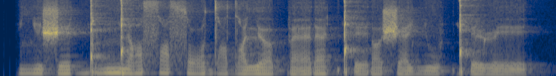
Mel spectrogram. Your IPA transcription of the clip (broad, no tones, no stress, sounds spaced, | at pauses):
ʎ i ʃ e ɡ͡ǃ u ŋ͡ǃ i sˤ e sˤ o d u dˤ o lʲ ɒ p æ ɾ æ ǃʼ e ɾ ɒ ʃ æ ʎ u ǃʼ e ɭ e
